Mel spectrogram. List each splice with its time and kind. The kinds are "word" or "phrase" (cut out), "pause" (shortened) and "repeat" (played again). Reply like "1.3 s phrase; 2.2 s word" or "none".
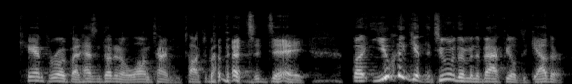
none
